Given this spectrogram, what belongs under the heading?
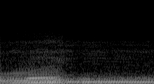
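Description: A 2025 BMW F900XR motorcycle accelerating hard on the throttle, its engine note rising close and loud for a moment before easing off into a steadier drone.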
